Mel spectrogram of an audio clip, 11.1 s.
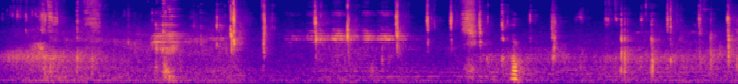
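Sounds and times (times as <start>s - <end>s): person chewing food: 0.2s - 11.0s
wet mouth sounds: 4.7s - 11.0s.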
